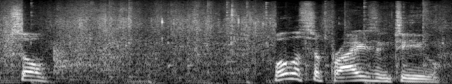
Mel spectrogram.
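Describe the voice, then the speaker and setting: A man's voice: on the high side, animated, slow, a little mellow, faint music behind. A man interviewing a pastor in casual chat, asking short questions with a light, joking touch.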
